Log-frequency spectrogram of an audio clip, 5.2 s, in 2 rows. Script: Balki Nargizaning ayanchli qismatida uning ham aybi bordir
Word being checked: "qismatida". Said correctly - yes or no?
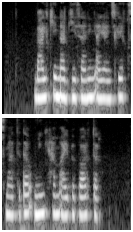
yes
